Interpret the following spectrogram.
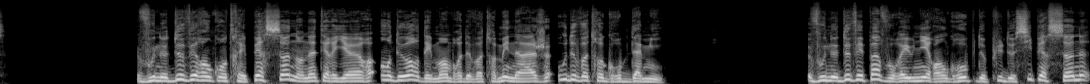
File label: FRENCH Covid London Alert Very High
